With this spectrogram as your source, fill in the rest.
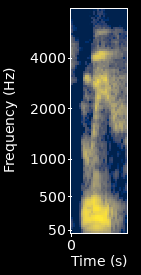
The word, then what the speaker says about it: Lif: L-I-F, but it's pronounced Leaf.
